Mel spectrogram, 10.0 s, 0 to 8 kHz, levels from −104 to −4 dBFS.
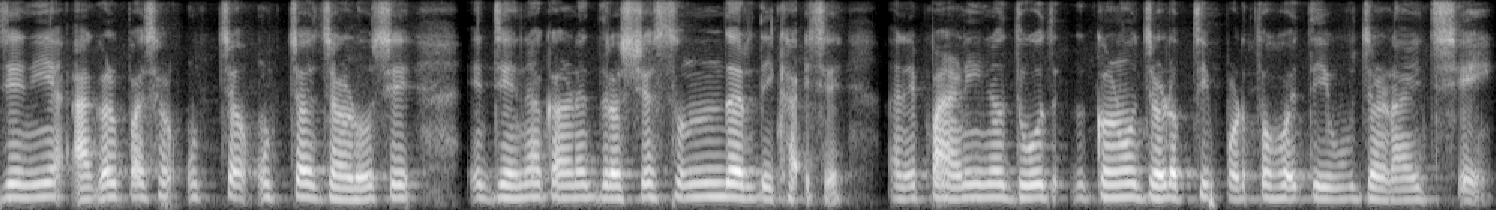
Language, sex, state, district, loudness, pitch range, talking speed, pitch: Gujarati, female, Gujarat, Valsad, -19 LUFS, 170-190 Hz, 145 wpm, 185 Hz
